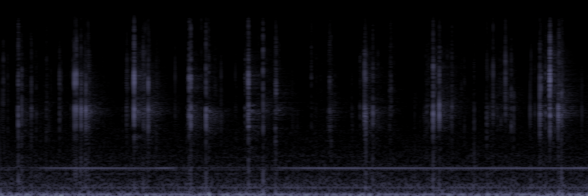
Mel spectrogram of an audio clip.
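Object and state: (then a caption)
Bar soap being scratched. Long nails scratch a solid blue bar of soap with holes and grooves, held in the hands, producing quick, bright, dry rasps and crinkly scrapes in rapid bursts. A faint steady hum sits underneath throughout.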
